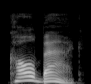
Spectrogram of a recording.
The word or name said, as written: call back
